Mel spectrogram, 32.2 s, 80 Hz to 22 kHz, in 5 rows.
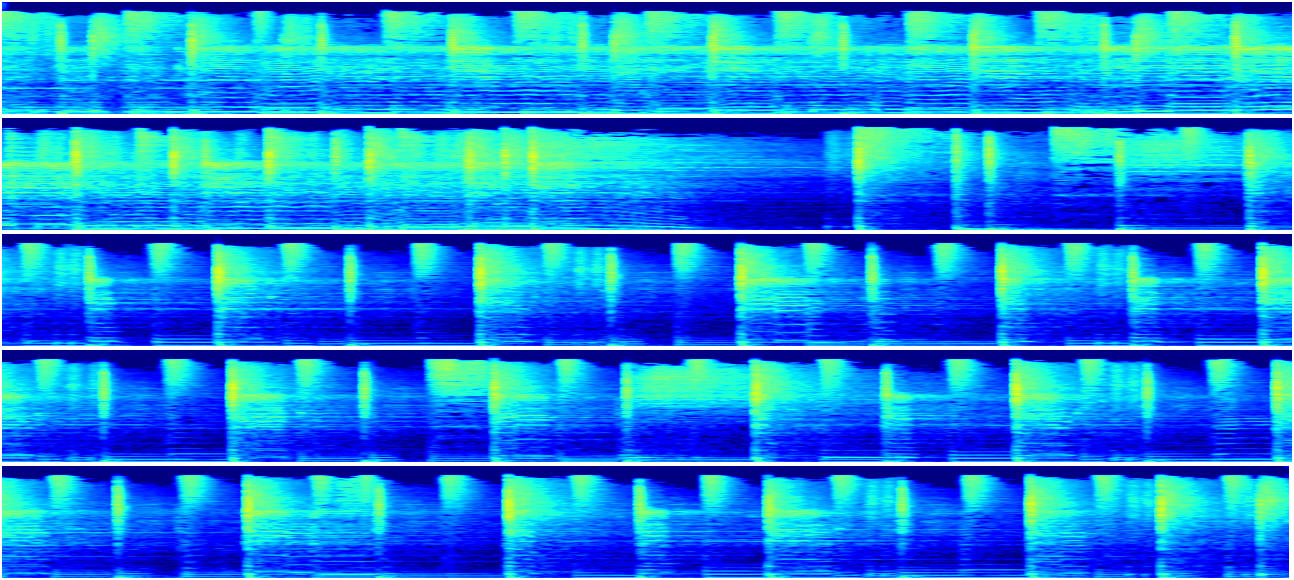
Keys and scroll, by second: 22.4 ctrl+x, 31.4 ctrl+f.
